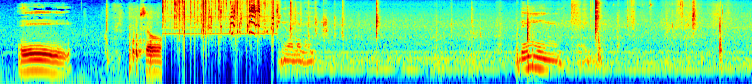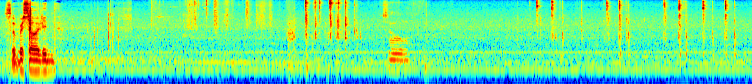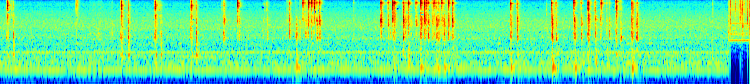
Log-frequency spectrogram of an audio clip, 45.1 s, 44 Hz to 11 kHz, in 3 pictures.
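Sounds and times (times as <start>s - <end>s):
mechanical keyboard typing: 21.1s - 22.2s, 27.2s - 27.7s, 32.5s - 34.7s, 35.8s - 36.6s, 37.7s - 39.2s, 40.3s - 42.9s.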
